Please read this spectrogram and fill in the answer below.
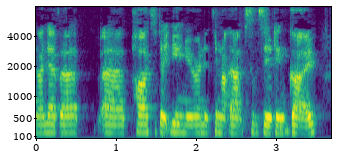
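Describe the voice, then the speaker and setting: With an English accent, a woman talks at a very fast pace. Her pitch is medium. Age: 20s. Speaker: guest sharing recovery story. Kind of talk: interview.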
